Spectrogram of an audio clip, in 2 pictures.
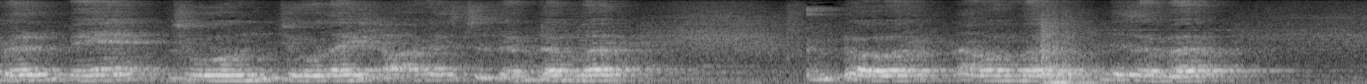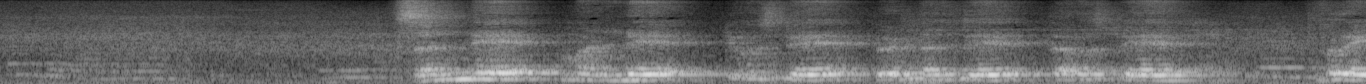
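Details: Patient after laryngectomy speaking with a Blom-Singer voice prosthesis (speech valve), reciting months and days of the week; tracheoesophageal speech.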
